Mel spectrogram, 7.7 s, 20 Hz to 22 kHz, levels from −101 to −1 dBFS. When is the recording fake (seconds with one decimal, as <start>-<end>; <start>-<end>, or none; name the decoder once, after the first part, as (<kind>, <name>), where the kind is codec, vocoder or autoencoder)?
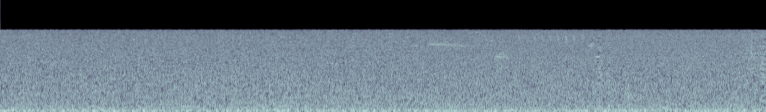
0.0-4.1 (vocoder, WaveNeXt); 7.3-7.7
